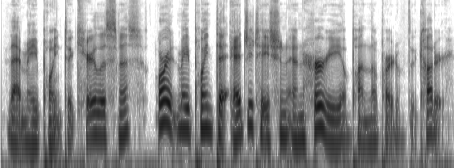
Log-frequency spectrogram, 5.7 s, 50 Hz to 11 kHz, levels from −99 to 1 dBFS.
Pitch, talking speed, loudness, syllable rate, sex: 140 Hz, 200 wpm, -19 LUFS, 5.3 syllables/s, male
